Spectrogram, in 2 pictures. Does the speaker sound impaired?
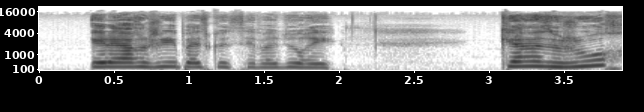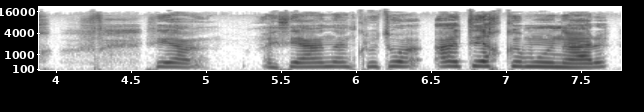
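Yes: Down syndrome (trisomy 21); congenital heart malformation, heart surgery at age one after Staphylococcus aureus infection, second heart operation near right ventricle; childhood speech therapy to tone tongue, swallowing problems, slowness.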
